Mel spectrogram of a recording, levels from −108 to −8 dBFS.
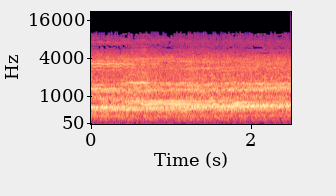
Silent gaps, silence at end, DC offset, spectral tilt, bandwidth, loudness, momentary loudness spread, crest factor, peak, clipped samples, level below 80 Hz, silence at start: none; 0 s; under 0.1%; -1.5 dB/octave; 10.5 kHz; -13 LUFS; 1 LU; 10 dB; -2 dBFS; under 0.1%; -58 dBFS; 0 s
